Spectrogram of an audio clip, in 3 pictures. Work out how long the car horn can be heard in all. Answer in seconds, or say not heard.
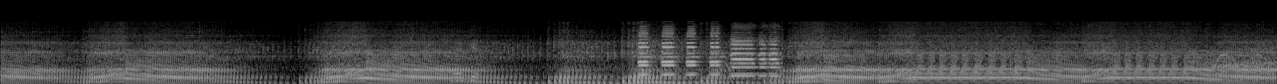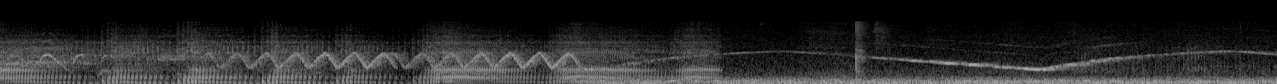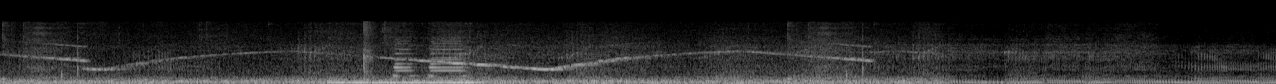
3 s.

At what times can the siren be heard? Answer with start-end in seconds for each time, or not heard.
12.2-35.0.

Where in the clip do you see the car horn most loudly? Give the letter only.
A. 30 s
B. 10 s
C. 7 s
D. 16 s
C.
